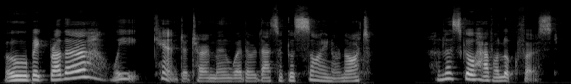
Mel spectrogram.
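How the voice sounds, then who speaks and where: A woman's voice: medium pitch, expressive, moderate pace, lightly acted. Woman acting a cautious, earnest monk. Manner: earnest, warning. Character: cautious, sensible male monk, loyal younger brother.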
